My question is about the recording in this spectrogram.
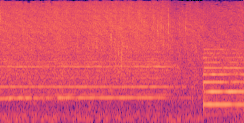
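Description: Sound-designed floodwater: a low, rushing rumble of surging water with a single steady high tone held over it, the tone fading out just before the end.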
